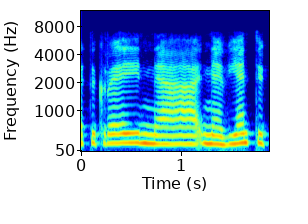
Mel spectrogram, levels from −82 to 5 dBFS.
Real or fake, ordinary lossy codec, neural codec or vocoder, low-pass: fake; Opus, 32 kbps; codec, 16 kHz, 2 kbps, FunCodec, trained on LibriTTS, 25 frames a second; 7.2 kHz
